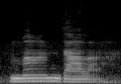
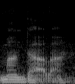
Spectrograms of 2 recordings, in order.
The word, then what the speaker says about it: mandala: Mandala. That's how you pronounce it. Mandala. I say it wrong a lot, so forgive me.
